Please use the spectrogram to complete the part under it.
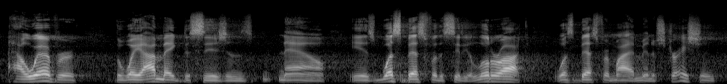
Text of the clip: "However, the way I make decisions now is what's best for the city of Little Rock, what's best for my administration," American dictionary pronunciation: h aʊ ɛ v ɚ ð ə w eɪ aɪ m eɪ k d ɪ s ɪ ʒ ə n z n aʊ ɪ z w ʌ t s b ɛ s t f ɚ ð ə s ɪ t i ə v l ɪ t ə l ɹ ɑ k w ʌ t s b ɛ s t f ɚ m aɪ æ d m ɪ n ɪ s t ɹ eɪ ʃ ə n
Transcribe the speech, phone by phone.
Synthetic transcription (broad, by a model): h aʊ ɛ v ɚ ð ə w eɪ aɪ m eɪ k d ɪ s ɪ ʒ ə n z n aʊ ɪ z w ʌ t s b ɛ s t f ɚ ð ə s ɪ t i ə v l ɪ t ə ɹ ɑ k w ʌ t s b ɛ s t f ɚ m aɪ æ d m ɪ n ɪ s t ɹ eɪ ʃ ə n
